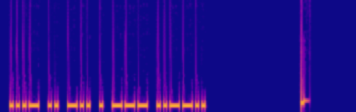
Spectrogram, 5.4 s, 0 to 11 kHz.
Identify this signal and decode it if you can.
Morse code, heard as a keyed tone, about 25 wpm, 700 Hz. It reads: VIDEO?
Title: Sentences from Top 1000 Words - Review Part 4 - 25wpm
